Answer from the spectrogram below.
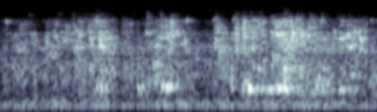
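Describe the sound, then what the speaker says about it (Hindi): Warm water sloshes and trickles softly while being used for a child's body compress, a close, gentle splashing with small drips and no talking. "तो ये मैं गर्म पानी से इनकी बॉडी की सिकाई कर रही हूँ"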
